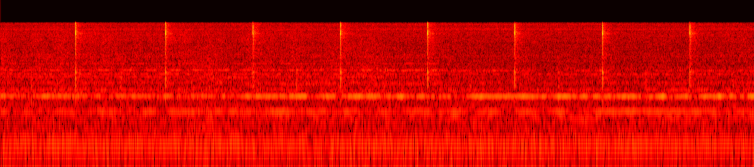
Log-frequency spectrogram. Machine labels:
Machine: valve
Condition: normal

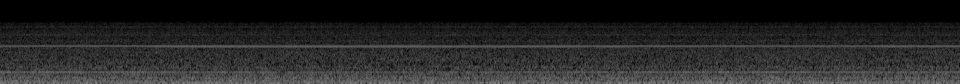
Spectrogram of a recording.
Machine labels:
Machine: pump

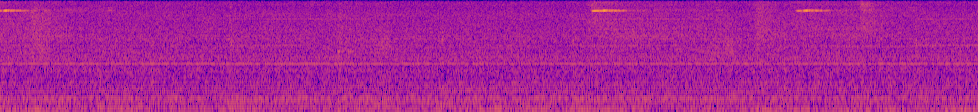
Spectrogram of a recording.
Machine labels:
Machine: slide rail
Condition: normal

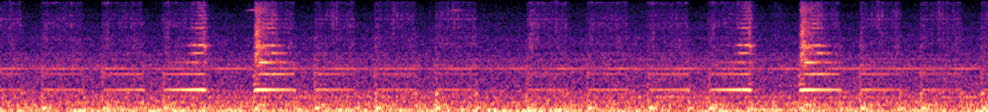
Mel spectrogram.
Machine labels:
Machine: slide rail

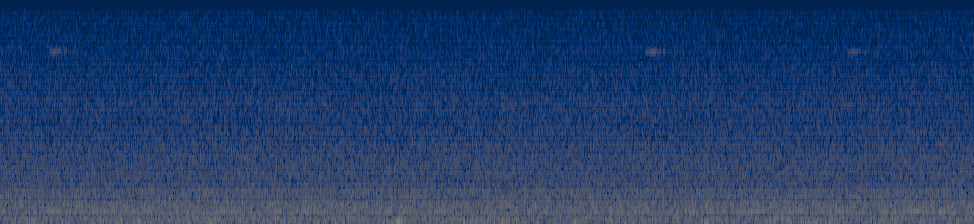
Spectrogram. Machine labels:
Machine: fan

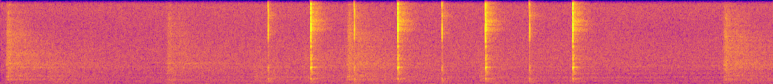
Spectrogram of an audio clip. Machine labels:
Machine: valve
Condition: normal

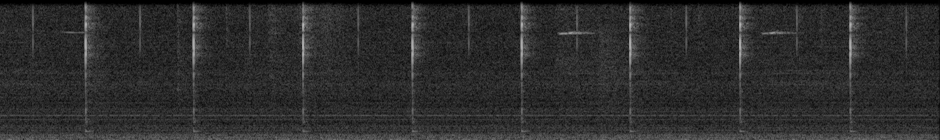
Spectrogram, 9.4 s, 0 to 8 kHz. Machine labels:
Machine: valve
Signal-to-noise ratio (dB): -6 dB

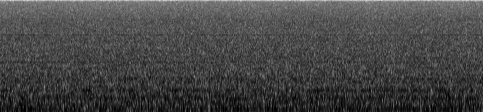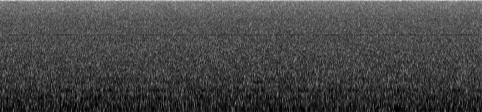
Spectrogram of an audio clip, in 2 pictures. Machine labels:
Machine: fan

